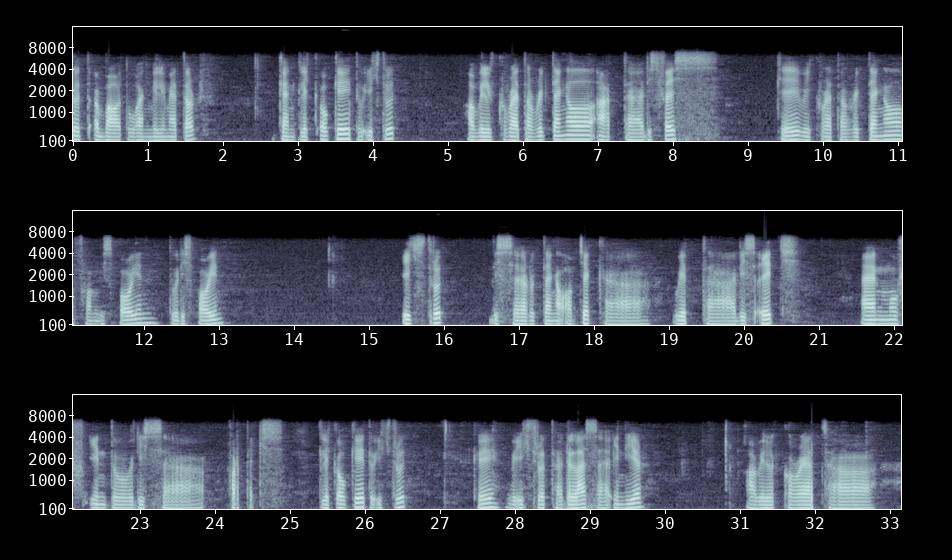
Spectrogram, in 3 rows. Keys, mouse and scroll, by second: 0.8 1, 1.5 click, 4.7 middle click, 6.7-7.8 scroll down 1, 7.8 click, 26.7 scroll down 1, 26.8-28.0 scroll up 1, 28.0 middle click, 30.1-31.0 scroll down 1, 31.0 middle click, 32.2-33.1 scroll down 1.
